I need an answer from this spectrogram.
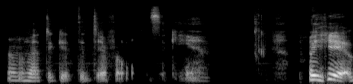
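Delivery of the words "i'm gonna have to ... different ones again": soft whispered aside to herself; breathy whispered mutter. Real, not acted. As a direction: drop to a whisper, talking to yourself.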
